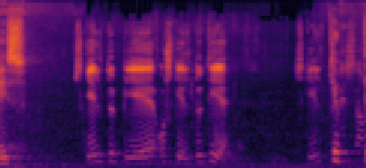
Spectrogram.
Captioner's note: man lecturing in Icelandic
